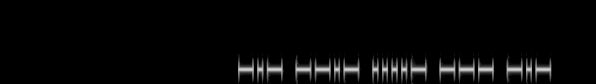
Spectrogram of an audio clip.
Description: Morse code, heard as a keyed tone, about 25 wpm, 700 Hz. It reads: KQ4OK
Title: USA Call Signs - 5 Characters - Repeated 3x - 25wpm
